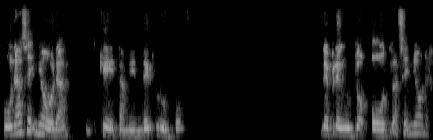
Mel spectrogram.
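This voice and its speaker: Gravelly, husky woman telling a faith story. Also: fairly low pitch, a little mellow. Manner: retells stories with many filler pauses. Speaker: speaker at a forgiveness workshop. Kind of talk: storytelling religious talk. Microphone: video call.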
